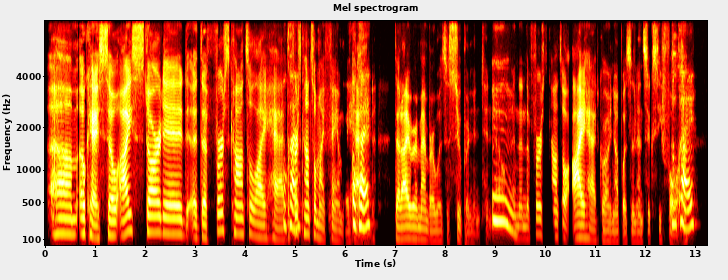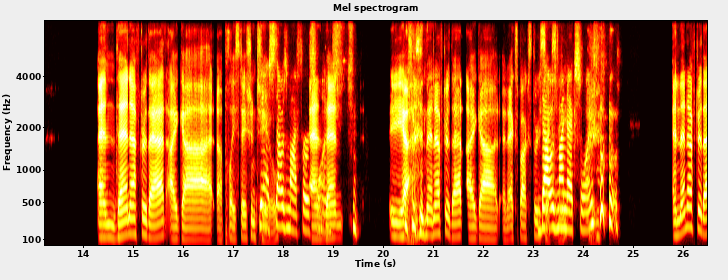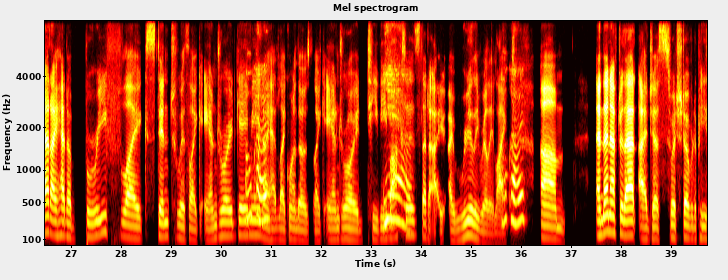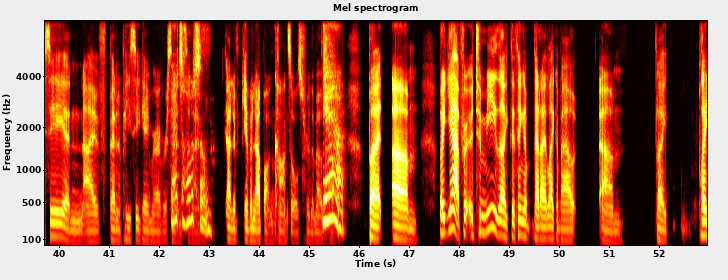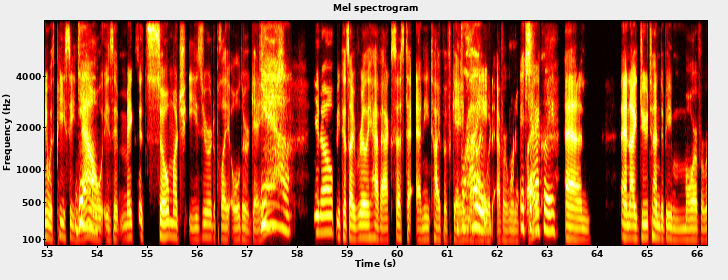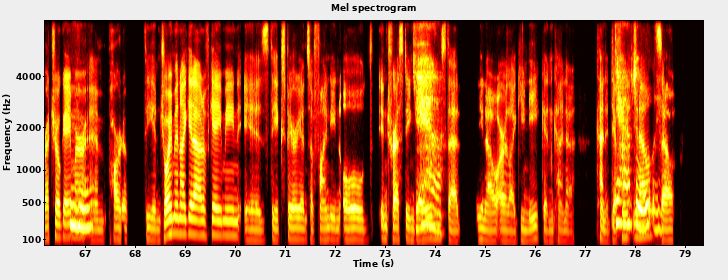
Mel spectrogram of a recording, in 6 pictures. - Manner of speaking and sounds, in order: tapping; other background noise; laughing while speaking: "yeah"; chuckle; chuckle
- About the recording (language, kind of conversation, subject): English, unstructured, How do your memories of classic video games compare to your experiences with modern gaming?
- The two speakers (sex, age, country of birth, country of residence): female, 25-29, United States, United States; male, 35-39, United States, United States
